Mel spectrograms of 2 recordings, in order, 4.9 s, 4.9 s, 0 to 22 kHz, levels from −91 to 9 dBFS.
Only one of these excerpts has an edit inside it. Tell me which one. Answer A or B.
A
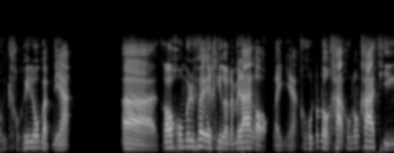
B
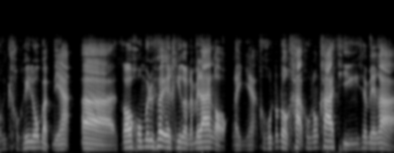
B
